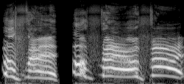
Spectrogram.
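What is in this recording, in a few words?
on fire, french; Sniper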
